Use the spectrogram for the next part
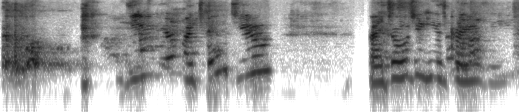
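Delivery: high, slow, amused voice; amused disbelief. Real, not acted. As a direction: marvel at the crazy bird. Amused at the noisy bird.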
